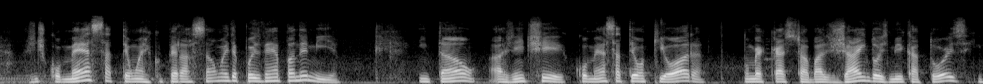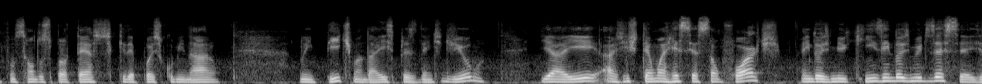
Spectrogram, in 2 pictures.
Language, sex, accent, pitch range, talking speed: Portuguese, male, Brazilian, 115-140 Hz, 160 wpm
